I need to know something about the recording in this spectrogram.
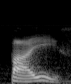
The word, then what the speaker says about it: país: encontramos con que la y lleva una tilde por lo tanto se separan y forman dos sílabas diferentes y se pronuncia país de lo contrario se tendría que producir país y eso no es lo correcto día una vocal cerrada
